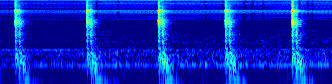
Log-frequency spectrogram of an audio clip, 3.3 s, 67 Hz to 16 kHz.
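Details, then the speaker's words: Chinese diesel air heater powered by computer ATX power supply, startup after glow plug preheat: crisp fuel dosing pump tick about every 0.7 s over steady fan hum, fan speeding up; normal startup. "Oh, I hear the fuel pump clicking. The ventilator starts running faster."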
